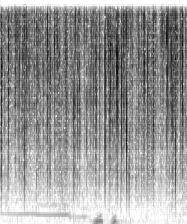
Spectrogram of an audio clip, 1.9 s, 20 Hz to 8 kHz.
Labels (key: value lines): label: biophony, cascading saw
recorder: SoundTrap 600 or HydroMoth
